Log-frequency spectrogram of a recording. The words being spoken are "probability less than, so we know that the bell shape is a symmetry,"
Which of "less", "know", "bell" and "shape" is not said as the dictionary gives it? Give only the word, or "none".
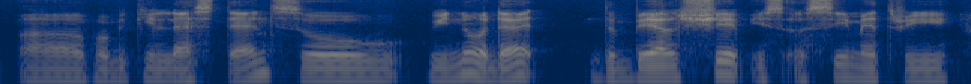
none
